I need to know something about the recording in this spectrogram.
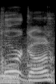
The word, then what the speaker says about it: Gorgon: Gorgon rhymes with Oregon.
